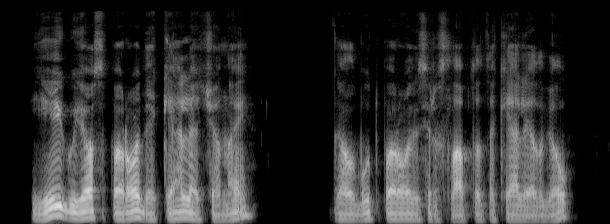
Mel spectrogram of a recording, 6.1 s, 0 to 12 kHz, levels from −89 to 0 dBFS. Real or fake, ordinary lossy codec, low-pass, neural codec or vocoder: real; AAC, 64 kbps; 9.9 kHz; none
